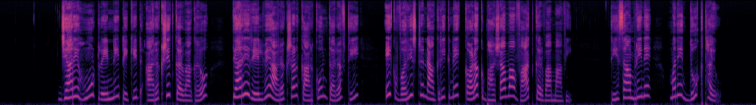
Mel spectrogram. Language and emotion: Gujarati, disgusted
